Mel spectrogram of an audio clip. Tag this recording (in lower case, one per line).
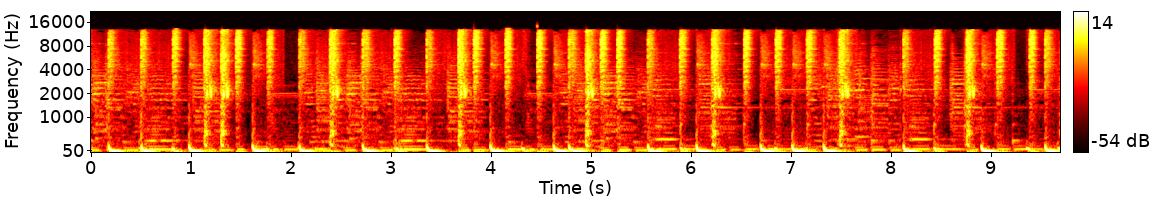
funk
music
